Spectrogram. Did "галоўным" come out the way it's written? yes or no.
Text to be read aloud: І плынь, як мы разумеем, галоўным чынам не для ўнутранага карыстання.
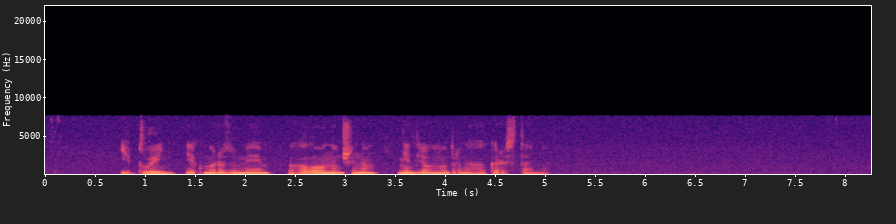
yes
